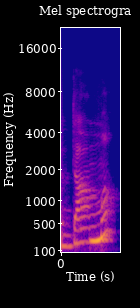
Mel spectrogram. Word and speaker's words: dumb: Необычного в том, как необычного, есть такое правило, что буквосочетание MB, B не читается, B is silent. Поэтому, если у вас слово заканчивается на MB, B просто не произносите, да, получается dumb, come, гребешок, да, расческа, boom и другие там слова.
